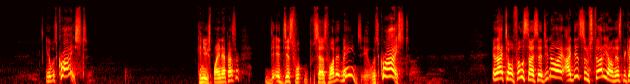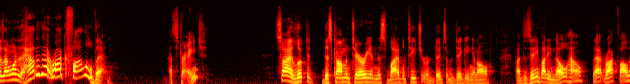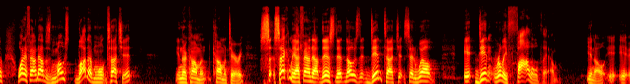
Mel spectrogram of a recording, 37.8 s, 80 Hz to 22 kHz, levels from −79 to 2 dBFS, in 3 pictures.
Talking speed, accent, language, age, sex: 170 wpm, American, English, 50-69, male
